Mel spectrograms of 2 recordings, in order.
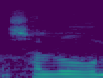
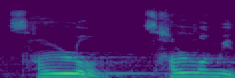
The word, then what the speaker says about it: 샬롬: 샬롬 인사하겠습니다. 샬롬. 샬롬. 샬롬은 발음을 못해도 괜찮아요. 살롬이 되고요.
